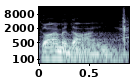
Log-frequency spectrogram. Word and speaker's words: Garmadon: You voice Lloyd Lloyd Garmadon. Am I pronouncing that right?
